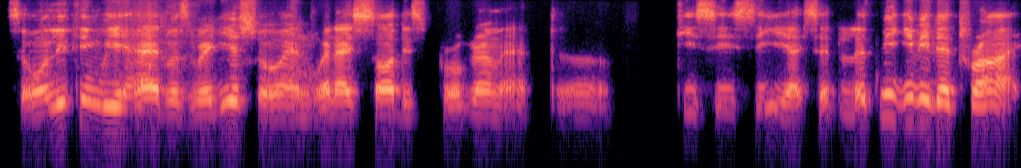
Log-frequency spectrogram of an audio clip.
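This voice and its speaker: A man speaking earnestly and haltingly, giving a heartfelt testimonial as a workshop participant. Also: medium pitch, lively intonation, vocal fry, dry recording, rough recording. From outside the United States. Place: online video call.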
